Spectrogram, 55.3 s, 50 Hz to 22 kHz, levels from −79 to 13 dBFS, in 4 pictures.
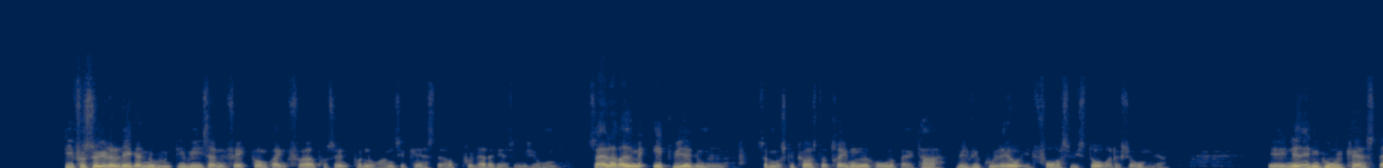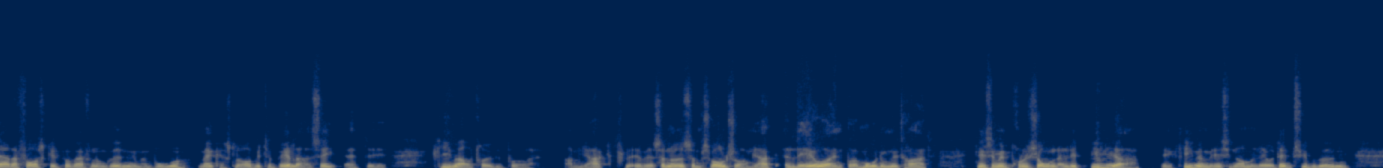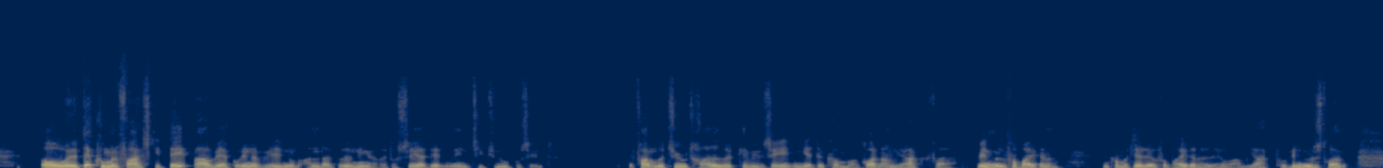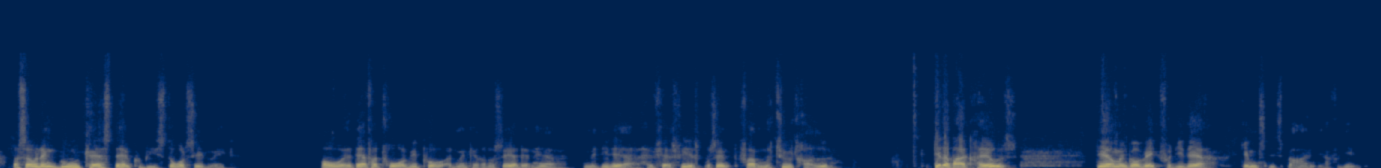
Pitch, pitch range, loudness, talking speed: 130 Hz, 110-150 Hz, -21 LUFS, 205 wpm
